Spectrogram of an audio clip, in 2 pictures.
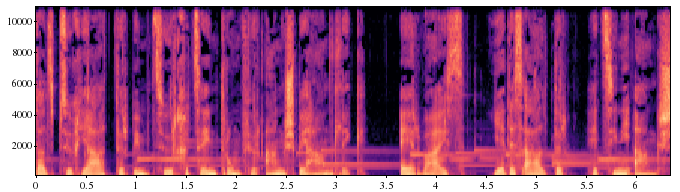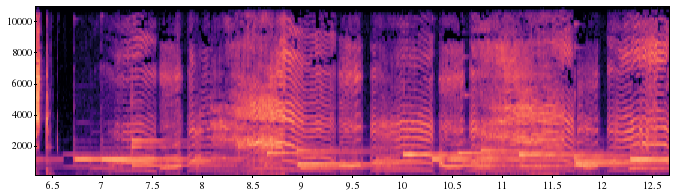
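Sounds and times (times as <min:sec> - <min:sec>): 
speech: 0:00.0 - 0:06.6
baby crying loudly: 0:06.9 - 0:12.6.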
